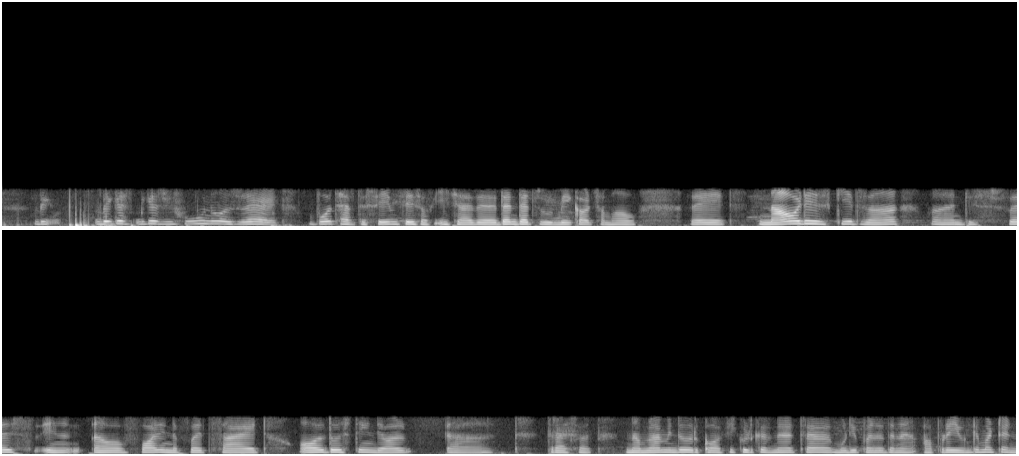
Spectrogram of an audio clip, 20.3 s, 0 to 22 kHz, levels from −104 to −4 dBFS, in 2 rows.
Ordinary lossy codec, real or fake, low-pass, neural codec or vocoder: none; real; 3.6 kHz; none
